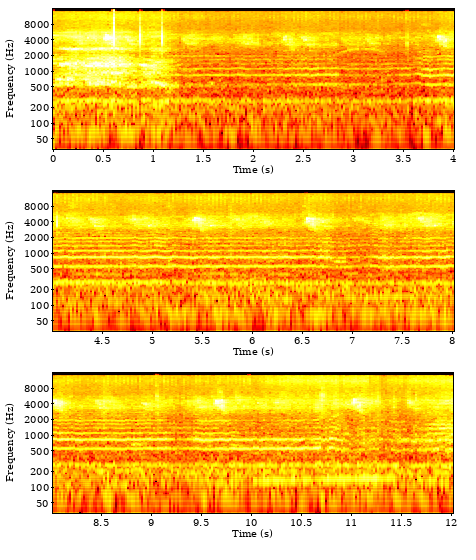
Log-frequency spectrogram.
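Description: Honeybee buzzing steadily as it forages in a flower. Faint high chirps repeat about once a second over it, and a brief louder burst of noise comes right at the start.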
